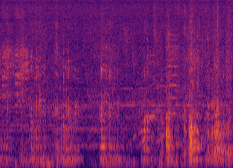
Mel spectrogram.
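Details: Two white lions in the middle enclosure of a lion park in Crimea quarrel over treats thrown by visitors: rough, broadband snarls and growls in irregular bursts, deep rumbling beneath, with people talking.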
